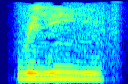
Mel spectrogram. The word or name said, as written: relieve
